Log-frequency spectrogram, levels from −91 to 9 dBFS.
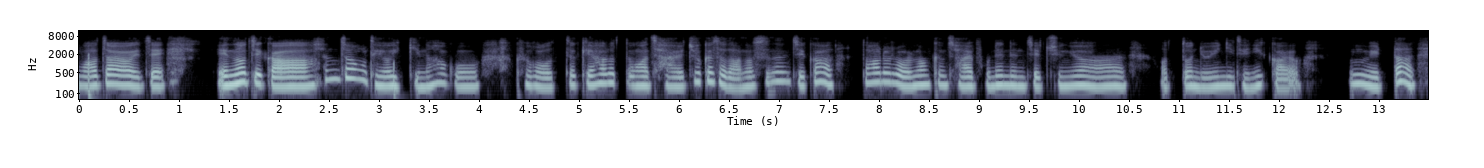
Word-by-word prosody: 맞아요. 195 +1 +4
이제 180 0 0 0.5
에너지가 195 -5 +6
한정되어 300 - 0
있기는 175 -1 -3
하고 180 -5 -3 0.3
그걸 190 -4 -3
어떻게 175 +5 -3
하루 230 +3 +1
동안 190 0 0
잘 175 -2 -3
쪼개서 250 +1 -1
나눠 170 +1 -1
쓰는지가 250 +1 -2 0.3
또 235 - -4
하루를 245 -1 +1
얼만큼 200 +2 +1
잘 180 -2 -1
보내는지 185 -1 -2
중요한 185 -1 -1 0.3
어떤 180 +1 -3
요인이 180 +2 -1
되니까요. 175 -3 -4 0.5
음 220 -2 +1
일단 190 +6 +1
190 Hz, 285 characters per minute, -23 LUFS, 180-220 Hz, 0.5 s, 에너지가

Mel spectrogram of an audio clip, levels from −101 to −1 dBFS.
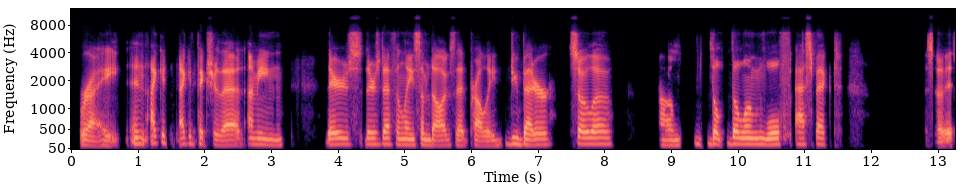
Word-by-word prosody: Right, - - 0
and 150 -2 -2
I - - +6
could 170 0 -3 0.2
I - - +6
could 150 -1 -11
picture 140 -5 +2
that. 120 +1 +3
I - - +3
mean, 130 -3 0 0.7
there's 140 0 +2
there's 140 -1 +1
definitely 135 -3 +1
some 130 -1 -1
dogs 120 +1 0
that 120 -1 -2
probably 115 +2 -2
do 150 0 -1
better 135 +1 +2 0.2
solo, 150 -1 +2 0.7
um, 120 0 -3 0.2
th 145 - -11
the 135 -1 +1
the 150 0 +2
lone 145 -1 +1
wolf 140 +2 0
aspect. 145 - -1 1.3
So - - -2
it 435 0 0
140 Hz, 130 wpm, -22 LUFS, 125-145 Hz, 1.3 s, I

